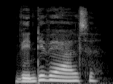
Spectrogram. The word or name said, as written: vente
